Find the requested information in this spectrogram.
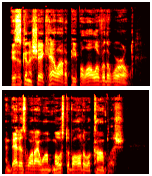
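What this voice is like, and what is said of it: Bad John Wayne impression. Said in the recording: “a real bad impersonation of John Wayne”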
